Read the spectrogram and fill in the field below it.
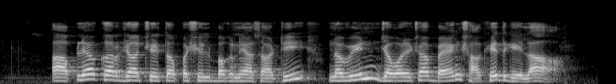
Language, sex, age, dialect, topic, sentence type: Marathi, male, 36-40, Northern Konkan, banking, statement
